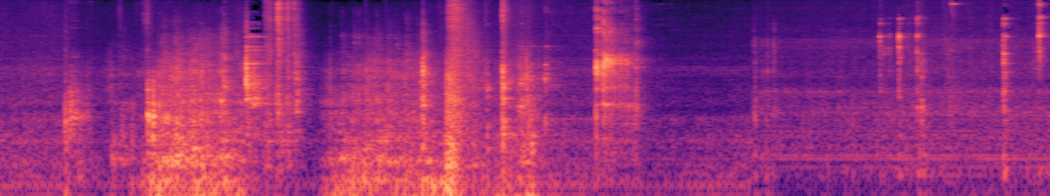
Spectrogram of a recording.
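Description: Kitchen handling noises: a few seconds of rustling and knocking as bread and a paper plate are handled, then a run of light clinks from a knife working inside a glass jelly jar near the end.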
